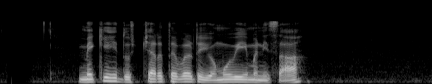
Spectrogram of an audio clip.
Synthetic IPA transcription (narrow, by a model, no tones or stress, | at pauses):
mekiɦid̪ust͡ʃɐɾət̪əʋəʈəjomuʋiːmənisaː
